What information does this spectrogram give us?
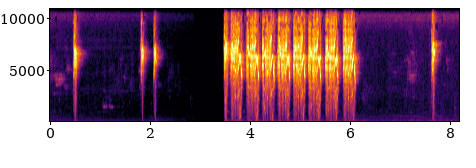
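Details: Crescent-chested babbler, sharp and harsh in voice, for training cage songbirds: a few isolated high rasps, then an even rattle of about ten grating notes, then a single final note.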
